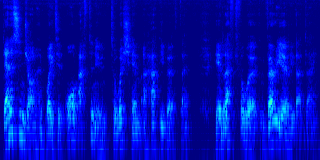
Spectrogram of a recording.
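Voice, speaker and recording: A man reads a children's story aloud in a creaky, fairly low voice. The sound is roomy and set back from the microphone, with a clear echo around each phrase. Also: darkish tone. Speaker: teacher reading a children's novel aloud. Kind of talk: scripted storybook narration. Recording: roomy echo, distant mic.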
